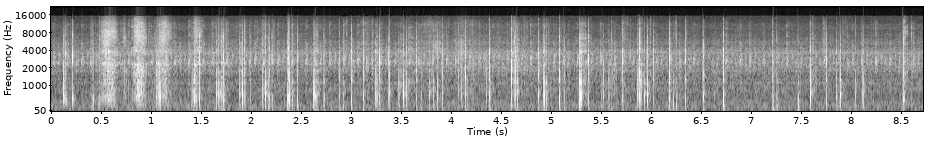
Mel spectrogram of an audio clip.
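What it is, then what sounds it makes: Cardboard photo album cover. Fingertips scratch and tap the flat back cover of a closed white photo album made of paper-covered cardboard. Dozens of quick, dry, crackly taps and scrapes follow one another with almost no ring, carrying a bright papery texture over a low, steady hiss.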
